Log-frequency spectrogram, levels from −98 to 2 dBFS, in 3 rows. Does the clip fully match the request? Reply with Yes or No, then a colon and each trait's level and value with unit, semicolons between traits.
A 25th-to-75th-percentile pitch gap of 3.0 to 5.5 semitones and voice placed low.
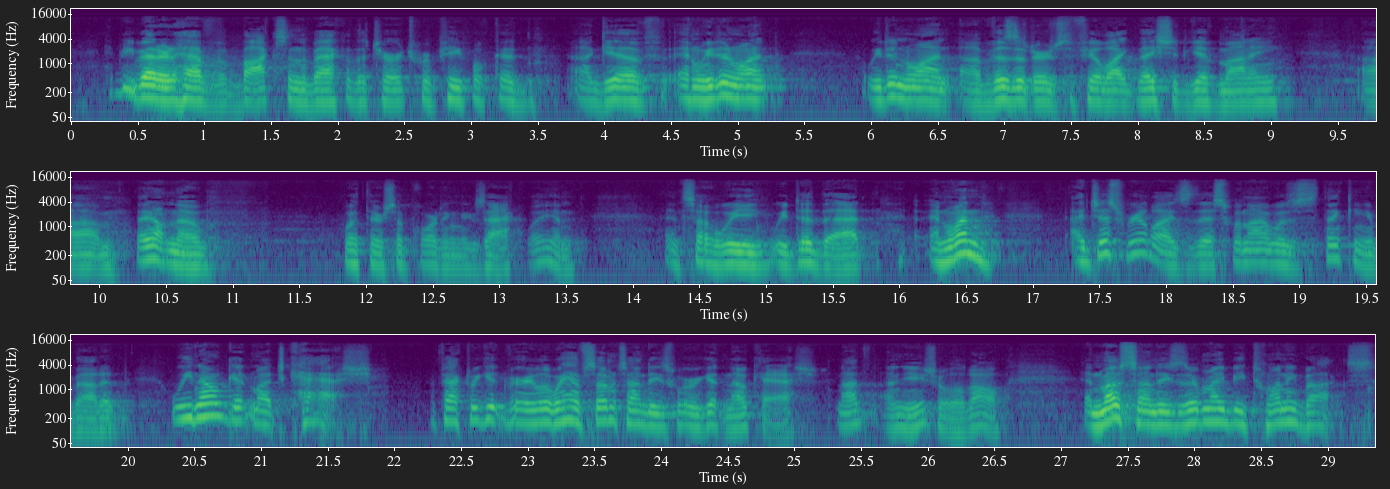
Yes: average, 4.6 semitones; low, 130 Hz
